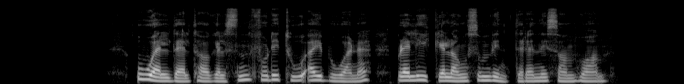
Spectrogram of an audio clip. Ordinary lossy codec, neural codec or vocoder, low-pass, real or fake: none; none; 14.4 kHz; real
